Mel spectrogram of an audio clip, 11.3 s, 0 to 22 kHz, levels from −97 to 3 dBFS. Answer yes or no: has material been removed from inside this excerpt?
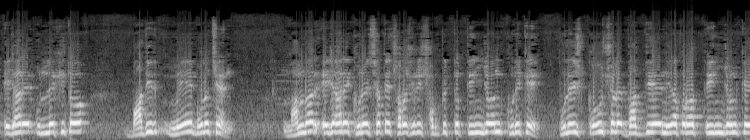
no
